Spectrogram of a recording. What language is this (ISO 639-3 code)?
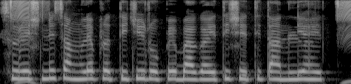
mar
